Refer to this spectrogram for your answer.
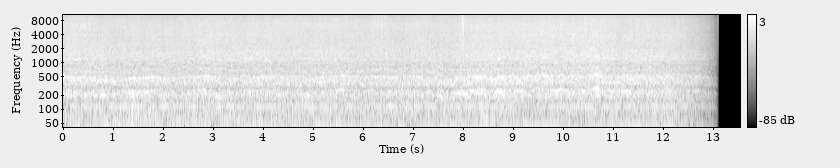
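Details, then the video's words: Bees lined up in a row at the hive entrance, fanning to cool the hive. A dense, steady droning buzz with a low hum runs unbroken throughout, then cuts off abruptly at the end. "Bees Cooling Hive Entrance"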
